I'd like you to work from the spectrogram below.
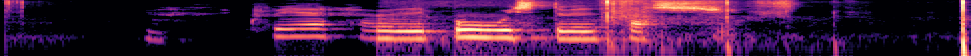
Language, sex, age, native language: Icelandic, male, 8, Icelandic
